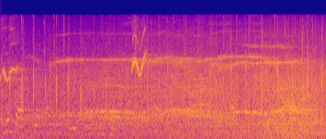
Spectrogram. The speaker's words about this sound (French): Mais le moment le plus émouvant pour eux a été sans aucun doute la minute précise où ils sont descendus du train, applaudis par des dizaines de personnes dans la gare de Munich.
